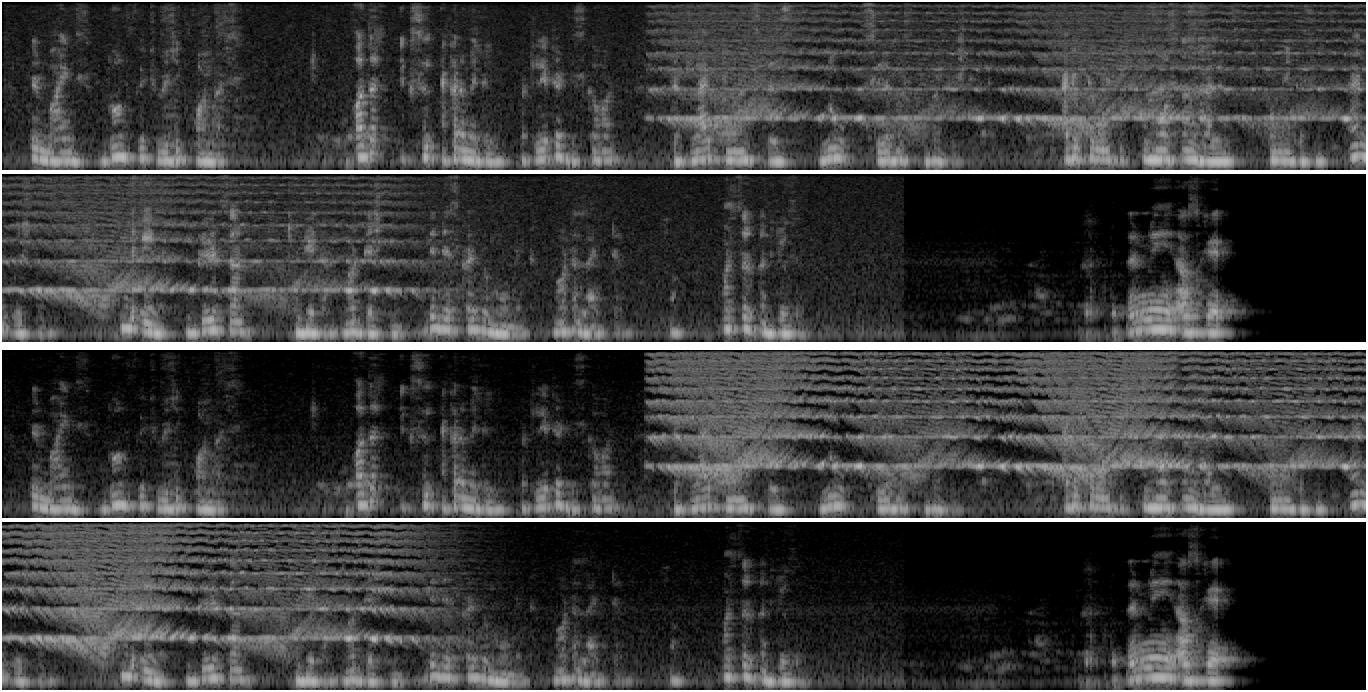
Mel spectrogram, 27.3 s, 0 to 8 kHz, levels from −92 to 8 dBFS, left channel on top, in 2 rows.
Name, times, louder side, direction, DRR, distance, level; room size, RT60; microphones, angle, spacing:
voice 1, 0.0-2.6 3.1-9.9 10.6-14.2 14.8-16.2 16.5-19.9 20.2-20.4 20.8-21.7 22.5-22.6, left 2 dB, 40° left, 0.6 m, -33 dB
voice 2, 3.3-3.6 8.6-8.9 9.8-9.9 10.2-10.6 23.6-24.1 24.4-24.6 24.9-25.8, left 1 dB, ahead, 1.1 m, -33 dB
sound 1, 6.4-18.2, right 5 dB, 40° right, 0.5 m, -33 dB
8.8 x 6.7 x 7.1 m
head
